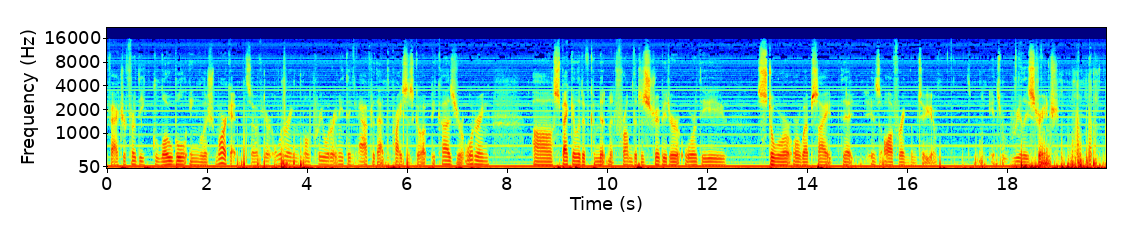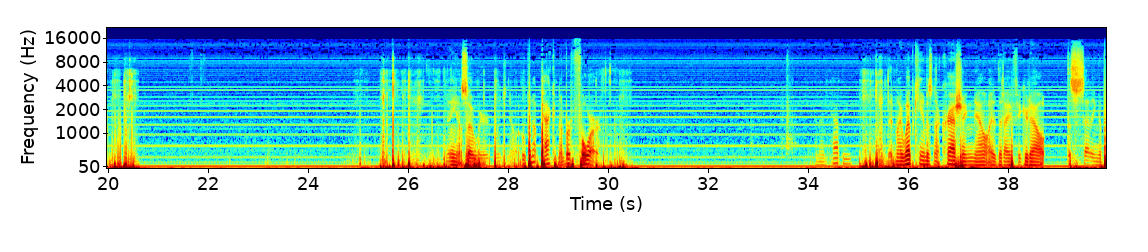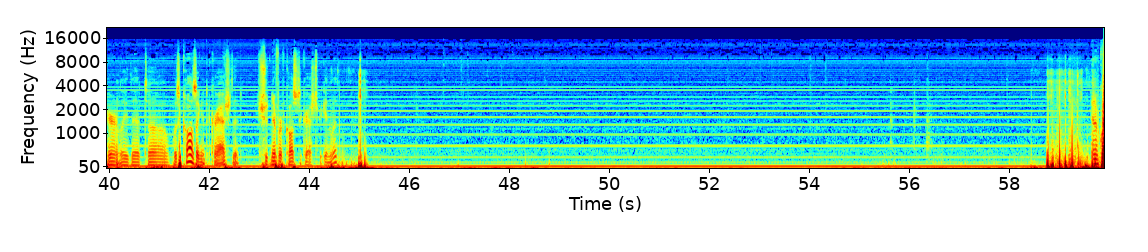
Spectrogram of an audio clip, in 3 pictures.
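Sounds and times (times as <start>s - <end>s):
electrical mains hum: 0.0s - 59.9s
person speaking a word: 34.2s - 34.9s.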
